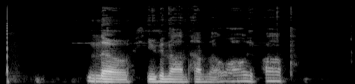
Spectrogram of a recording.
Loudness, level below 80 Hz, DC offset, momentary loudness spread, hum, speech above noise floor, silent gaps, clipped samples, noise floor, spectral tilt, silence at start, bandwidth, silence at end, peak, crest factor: -22 LUFS; -58 dBFS; under 0.1%; 16 LU; none; 41 dB; none; under 0.1%; -63 dBFS; -7.5 dB/octave; 0.85 s; 16.5 kHz; 0.65 s; -2 dBFS; 20 dB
